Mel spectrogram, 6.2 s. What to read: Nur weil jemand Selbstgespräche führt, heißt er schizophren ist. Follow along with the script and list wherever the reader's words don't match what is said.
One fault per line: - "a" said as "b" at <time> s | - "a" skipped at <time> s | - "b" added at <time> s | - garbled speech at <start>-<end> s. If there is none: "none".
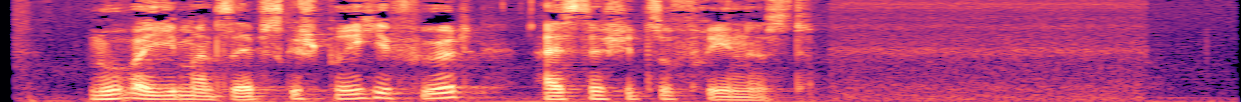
none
